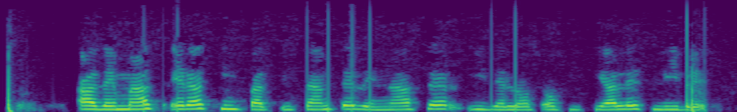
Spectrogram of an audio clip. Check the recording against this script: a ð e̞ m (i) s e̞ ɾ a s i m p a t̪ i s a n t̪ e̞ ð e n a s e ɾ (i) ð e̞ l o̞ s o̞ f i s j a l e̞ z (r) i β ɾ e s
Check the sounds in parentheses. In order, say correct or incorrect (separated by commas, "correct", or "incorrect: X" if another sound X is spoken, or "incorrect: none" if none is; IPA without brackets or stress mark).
incorrect: a, correct, incorrect: l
